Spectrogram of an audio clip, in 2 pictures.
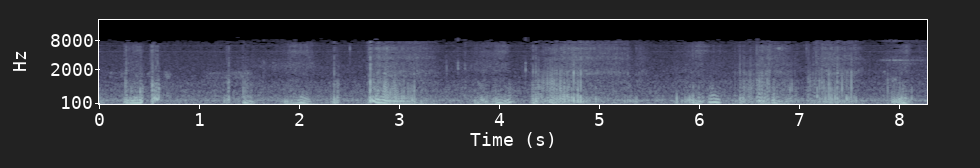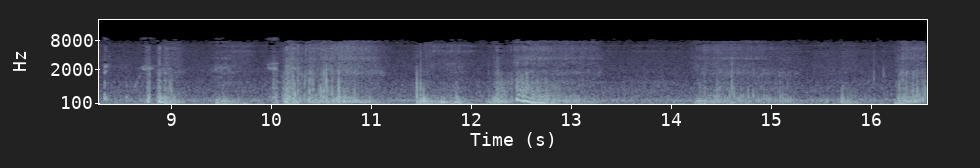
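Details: Sleeping baby snoring: irregular snorting, rattling snores with each breath, roughly 20 a minute.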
